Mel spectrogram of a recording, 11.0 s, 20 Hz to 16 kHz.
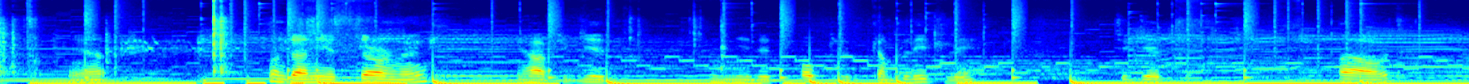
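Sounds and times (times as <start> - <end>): background music low tones: 0.0 - 11.0
latch and lid clicks: 1.5 - 1.9.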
